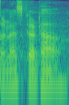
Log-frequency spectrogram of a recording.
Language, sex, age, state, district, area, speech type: Gujarati, male, 18-30, Gujarat, Aravalli, urban, spontaneous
